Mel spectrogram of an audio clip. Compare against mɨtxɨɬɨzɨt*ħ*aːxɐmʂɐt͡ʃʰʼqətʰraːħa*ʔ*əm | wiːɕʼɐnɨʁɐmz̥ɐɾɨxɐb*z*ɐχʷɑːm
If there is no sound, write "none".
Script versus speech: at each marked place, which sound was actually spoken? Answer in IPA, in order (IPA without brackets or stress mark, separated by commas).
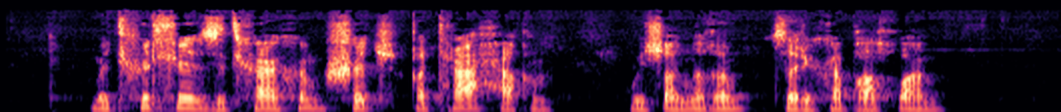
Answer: x, q, ʁ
